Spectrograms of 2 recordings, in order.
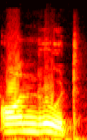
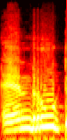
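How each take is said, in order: First: The first word is said like 'on'. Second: The first word is said like 'en'. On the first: The speaker calls it right. "इसको पढ़ते हैं ऑन रूट" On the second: The speaker calls it wrong. "इसको एन रूट नहीं पढ़ते"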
